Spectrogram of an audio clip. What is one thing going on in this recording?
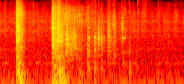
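Wooden boards crash and splinter apart.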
